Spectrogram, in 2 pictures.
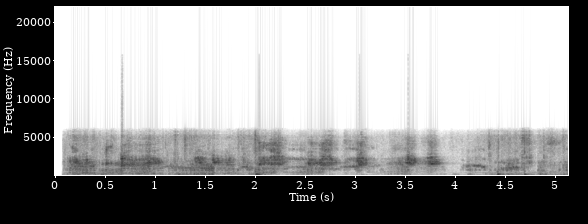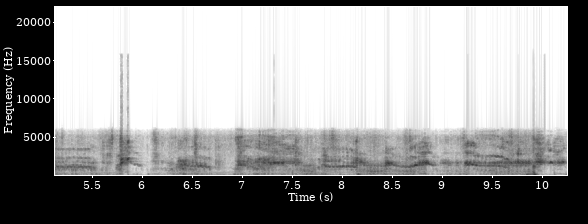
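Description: A litter of three-week-old American bulldog puppies whining and yelping over one another in a continuous, loud chorus, with a sharp tick just before six seconds in.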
